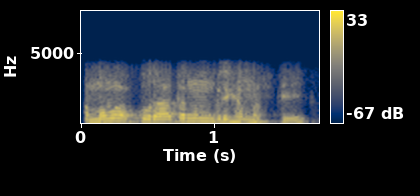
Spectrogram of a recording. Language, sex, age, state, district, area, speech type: Sanskrit, male, 18-30, Bihar, East Champaran, urban, conversation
